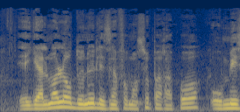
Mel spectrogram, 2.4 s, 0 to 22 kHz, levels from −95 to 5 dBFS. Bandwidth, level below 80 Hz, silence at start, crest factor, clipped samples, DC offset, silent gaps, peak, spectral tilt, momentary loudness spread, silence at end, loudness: 15 kHz; -54 dBFS; 0.2 s; 14 dB; under 0.1%; under 0.1%; none; -2 dBFS; -7.5 dB/octave; 11 LU; 0 s; -18 LUFS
